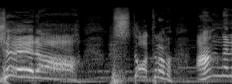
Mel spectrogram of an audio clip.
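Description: A man's loud, drawn-out shouted exclamation into a microphone, falling in pitch, followed about a second later by a shorter vocal burst, over steady background music.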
